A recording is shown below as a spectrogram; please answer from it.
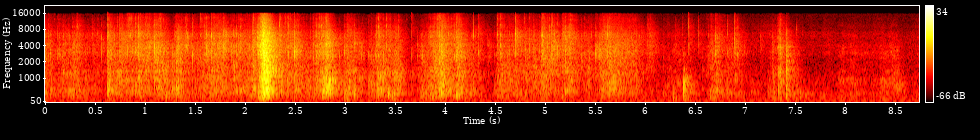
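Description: Crinkling of the packet of a new pair of tights as it is opened and the tights are pulled out: irregular rustles with one sharp, louder crackle about two seconds in, dying away near the end.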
